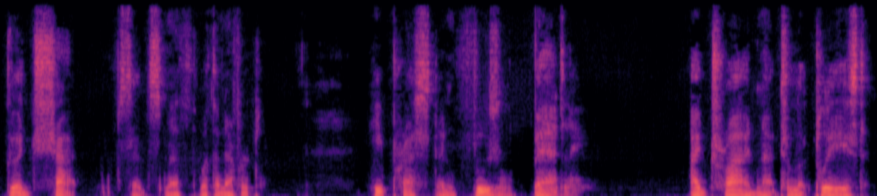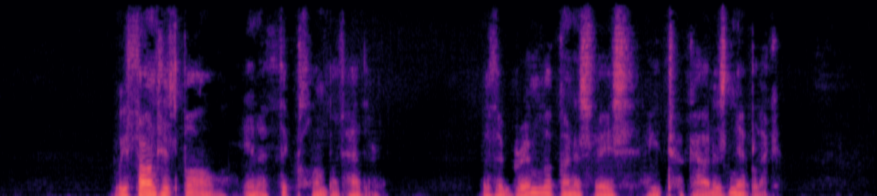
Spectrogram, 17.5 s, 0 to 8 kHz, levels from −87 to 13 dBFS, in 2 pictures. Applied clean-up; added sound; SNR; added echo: neural mask model Resemble Enhance denoiser.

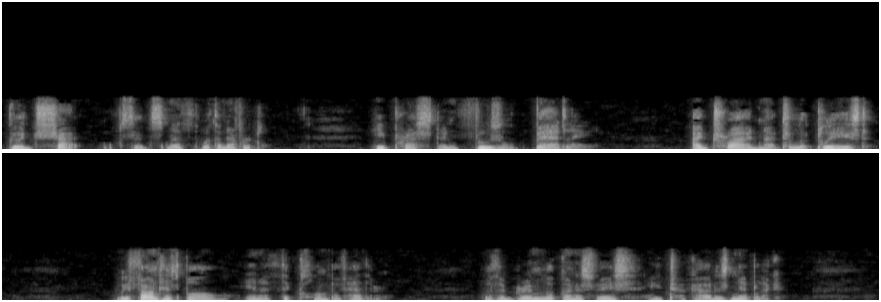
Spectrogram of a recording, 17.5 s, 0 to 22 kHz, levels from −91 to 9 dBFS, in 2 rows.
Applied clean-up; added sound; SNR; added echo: none; none; none; none.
